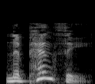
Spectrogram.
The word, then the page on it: nepenthe: British English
